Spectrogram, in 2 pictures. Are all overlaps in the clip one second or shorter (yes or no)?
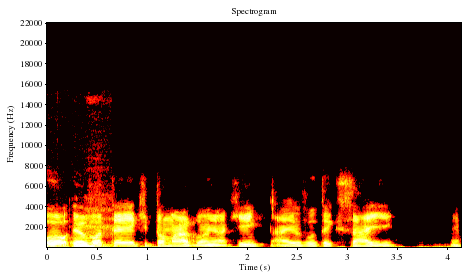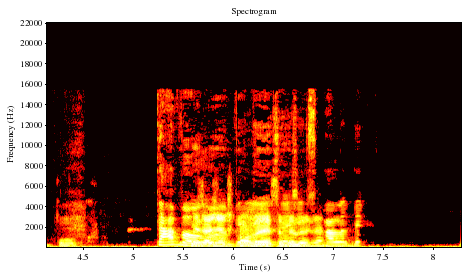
no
